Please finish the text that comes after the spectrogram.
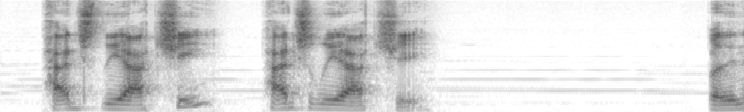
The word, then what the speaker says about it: Pagliacci: I know this joke, but how do you say the name of Pagilici? Pagliaci? Pagliacci.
